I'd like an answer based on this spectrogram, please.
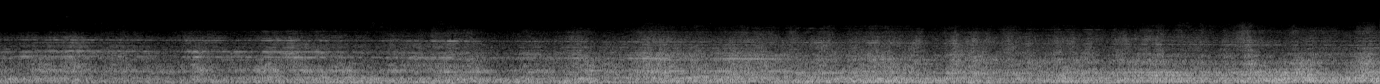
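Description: Airbus A320-214's CFM56 turbofan engines climbing out after takeoff: a steady jet roar with a high whine of several tones over it, growing slightly louder near the end.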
